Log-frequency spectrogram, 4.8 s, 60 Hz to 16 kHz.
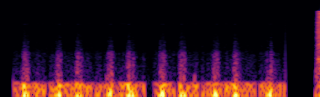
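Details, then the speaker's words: Intelligent stethoscope with simultaneous ECG patch, second left intercostal space (pulmonic valve area): regular low paired heart thumps at about 76 a minute, no abnormality; normal heart sounds. "first listen to the atic valve area second listen to the pulmonic valve"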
